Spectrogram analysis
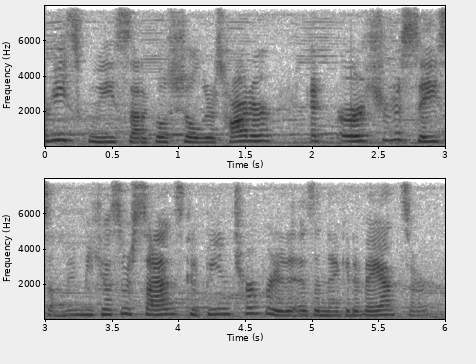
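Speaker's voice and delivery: usual speaking voice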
